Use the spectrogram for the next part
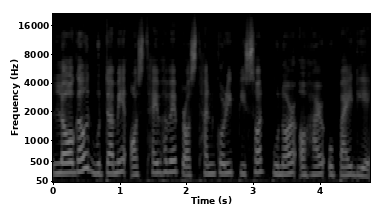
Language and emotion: Assamese, neutral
